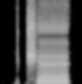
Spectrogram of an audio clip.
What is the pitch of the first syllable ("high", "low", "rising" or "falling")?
high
